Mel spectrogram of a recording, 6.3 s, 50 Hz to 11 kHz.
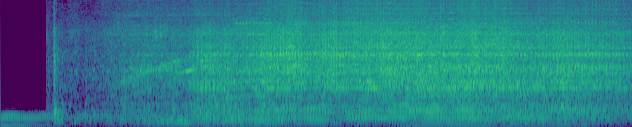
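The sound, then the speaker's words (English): One sheet pile being driven into the ground beside a residential tower gives a sharp knock, then a heavy, rumbling vibratory roar that builds over a couple of seconds and holds loud and steady to the end. “That was just about 5 seconds of driving one sheet pile,”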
